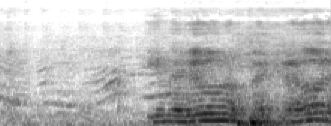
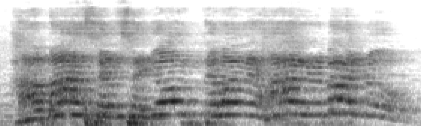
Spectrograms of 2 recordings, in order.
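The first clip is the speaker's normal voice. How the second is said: much higher, shouted promise; fervent shout; 10 semitones higher than usual. Acted. Preacher assuring his brother, fervent shouted promise. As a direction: proclaim it with full force.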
